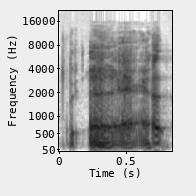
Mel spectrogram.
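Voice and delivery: belch it out deep; burp. Real, not acted. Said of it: "Excuse me, we start with a burp".

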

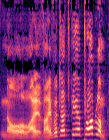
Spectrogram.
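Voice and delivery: mock German accent climbing high and loud; German realtor. German realtor reassuring a worried client, loud rising imitation in German accent. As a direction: imitate a German woman dismissing the worry, rising sharply. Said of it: "tell by the accent she's obviously from Germany".

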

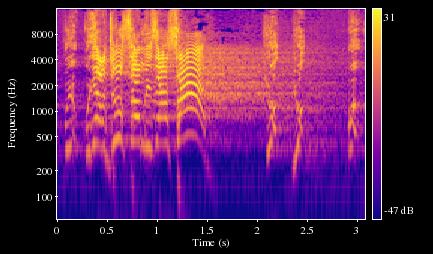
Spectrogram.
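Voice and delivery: high, loud and hurried; panicky servant. Retold or imitated. Servant urging Elisha to go, high and frantic. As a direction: stumble over the words in a rush.

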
